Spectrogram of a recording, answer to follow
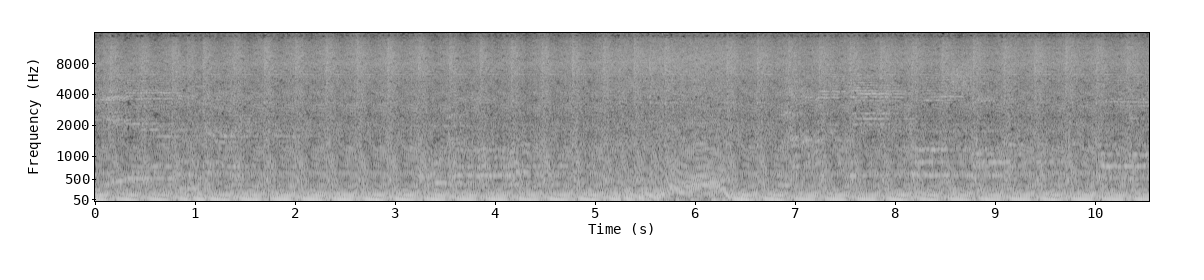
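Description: Hardcore DJ mix: a fast, heavy electronic kick drum pounding in a steady rhythm under synth lines. The kick breaks off briefly about six seconds in, then comes straight back.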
